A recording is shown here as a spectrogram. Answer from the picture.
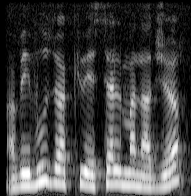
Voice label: speech, French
